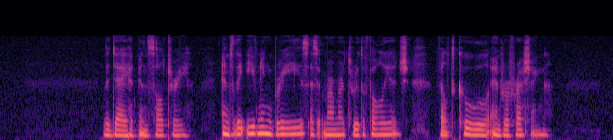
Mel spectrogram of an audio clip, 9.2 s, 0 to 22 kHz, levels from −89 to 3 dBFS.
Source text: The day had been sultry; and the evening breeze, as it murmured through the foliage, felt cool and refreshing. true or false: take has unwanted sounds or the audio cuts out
false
